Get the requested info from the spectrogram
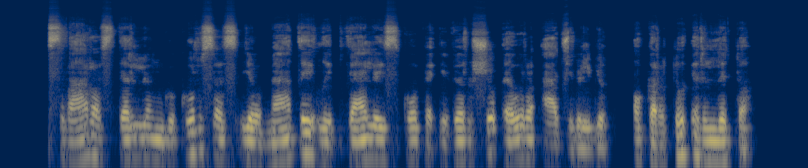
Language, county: Lithuanian, Šiauliai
